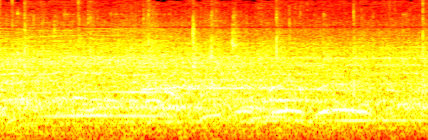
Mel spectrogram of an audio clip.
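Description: Several voices talking and calling out at once over a noisy background babble. A steady held tone comes in near the end.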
